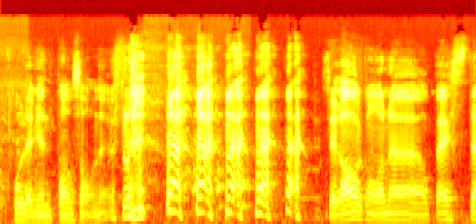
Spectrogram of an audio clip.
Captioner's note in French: rire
